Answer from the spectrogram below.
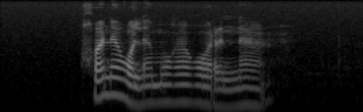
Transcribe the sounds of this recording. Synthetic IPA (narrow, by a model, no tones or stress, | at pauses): k͡xʰɔnɛɣʊlɪmʊɣaɣʊɾɪna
